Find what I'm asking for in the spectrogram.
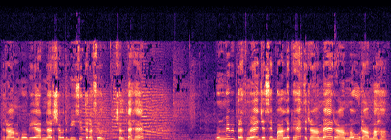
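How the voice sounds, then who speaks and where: A woman teaching a grammar lesson to viewers, reciting word forms in slow, steady lists. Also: on the high side, faint music behind.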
